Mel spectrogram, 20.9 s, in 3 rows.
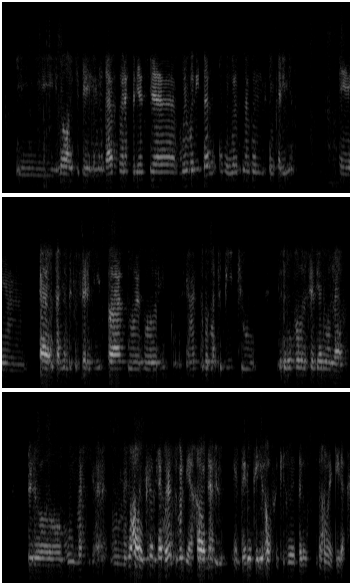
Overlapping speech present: Yes, from 16.4 s

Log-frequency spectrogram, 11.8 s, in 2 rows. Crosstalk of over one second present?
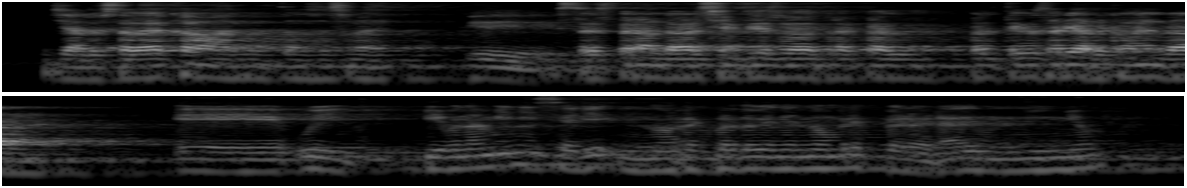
No

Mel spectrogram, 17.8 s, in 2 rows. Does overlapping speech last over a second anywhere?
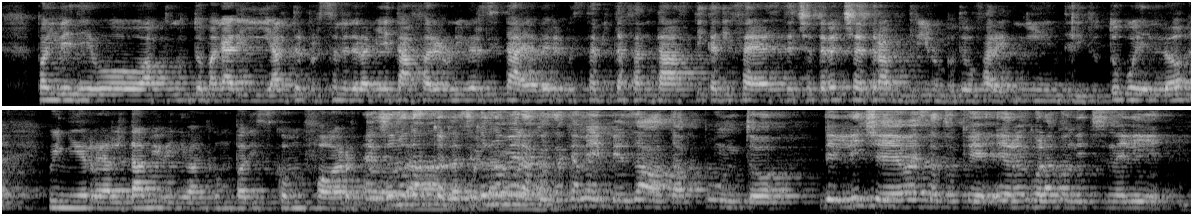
Yes, from 11.6 s

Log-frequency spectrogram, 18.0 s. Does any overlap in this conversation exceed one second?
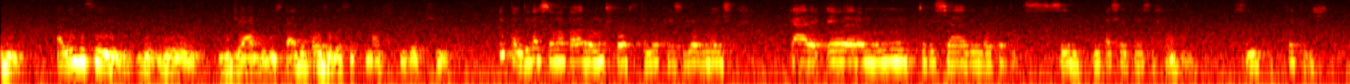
No

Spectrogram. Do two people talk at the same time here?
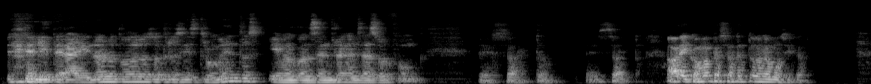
No

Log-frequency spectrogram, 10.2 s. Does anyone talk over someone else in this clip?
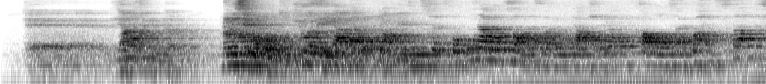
Yes, from 3.1 s

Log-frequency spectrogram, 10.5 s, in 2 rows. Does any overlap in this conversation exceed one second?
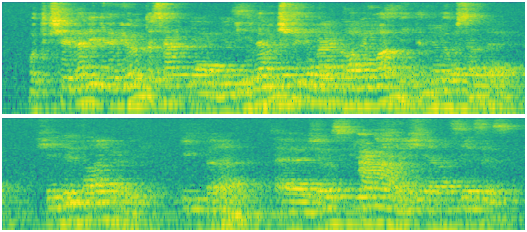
Yes, from 2.3 s

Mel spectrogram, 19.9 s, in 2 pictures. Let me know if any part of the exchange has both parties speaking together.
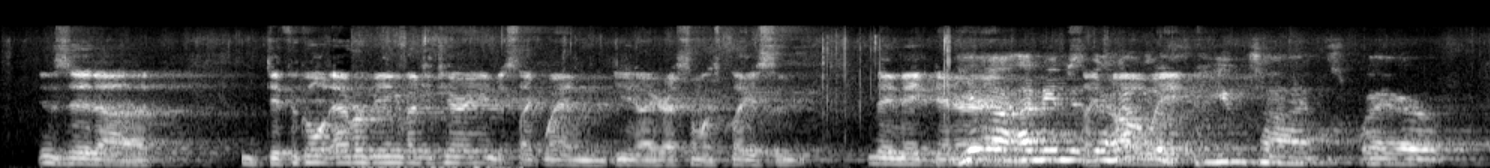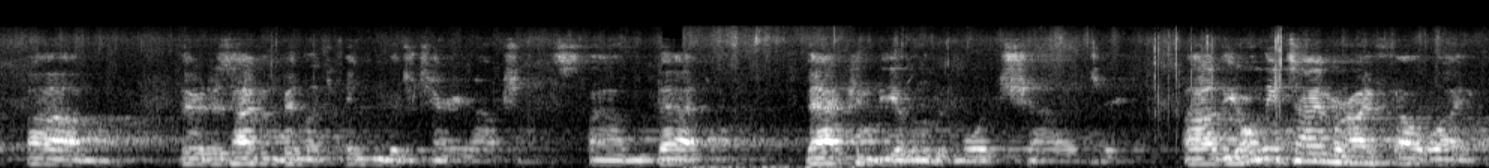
Yes, from 6.3 s

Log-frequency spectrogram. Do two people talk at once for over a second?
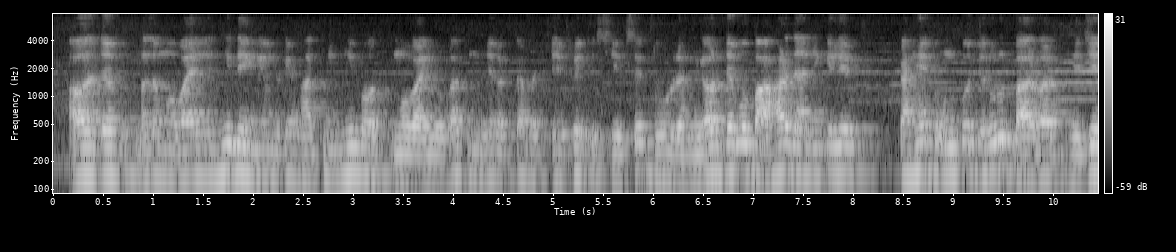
No

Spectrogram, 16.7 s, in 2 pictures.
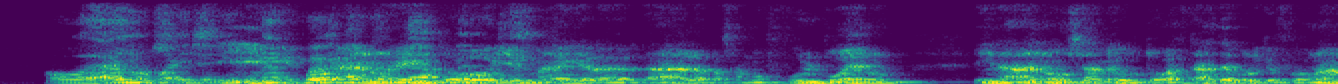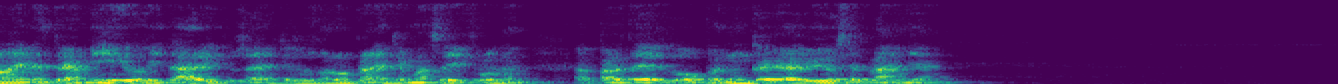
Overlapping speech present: Yes, from 0.6 s

